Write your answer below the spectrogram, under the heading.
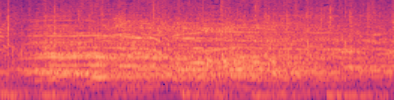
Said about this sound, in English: During her winner's welcome, she walked up Bridge Street, lined with supporters clapping and cheering.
